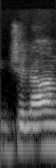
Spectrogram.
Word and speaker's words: Genung: You just go on Amazon, put in my name, Janong, and the last name is spelled Genu N.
